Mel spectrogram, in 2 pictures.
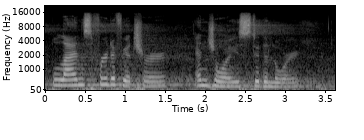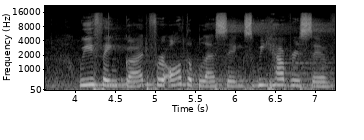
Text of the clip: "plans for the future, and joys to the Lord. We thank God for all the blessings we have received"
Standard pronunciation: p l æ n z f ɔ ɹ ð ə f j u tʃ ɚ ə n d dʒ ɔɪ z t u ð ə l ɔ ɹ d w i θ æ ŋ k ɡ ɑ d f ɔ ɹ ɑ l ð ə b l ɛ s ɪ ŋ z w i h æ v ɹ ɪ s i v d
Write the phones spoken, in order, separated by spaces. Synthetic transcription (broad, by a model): p l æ n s f ɔ ɹ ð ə f j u tʃ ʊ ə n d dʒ ɔɪ s t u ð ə l ɔ ɹ d w i θ æ ŋ k ɡ ɑ d f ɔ ɹ ɑ l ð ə b l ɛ s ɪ ŋ s w i h æ v ɹ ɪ s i v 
